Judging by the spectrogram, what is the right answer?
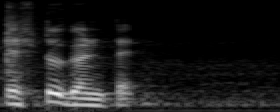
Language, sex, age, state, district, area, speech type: Kannada, male, 60+, Karnataka, Bangalore Rural, rural, read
